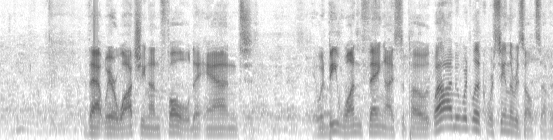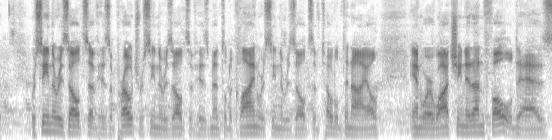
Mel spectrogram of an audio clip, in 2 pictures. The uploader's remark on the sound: live at Scramblers Diner for the KSGF Heroes Veterans Breakfast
